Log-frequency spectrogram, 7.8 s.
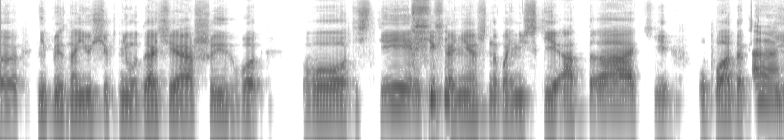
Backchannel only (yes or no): yes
